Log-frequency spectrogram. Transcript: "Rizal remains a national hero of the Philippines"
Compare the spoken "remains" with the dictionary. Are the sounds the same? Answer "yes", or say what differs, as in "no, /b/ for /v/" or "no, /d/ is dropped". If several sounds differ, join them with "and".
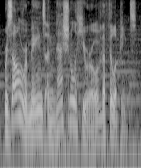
yes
